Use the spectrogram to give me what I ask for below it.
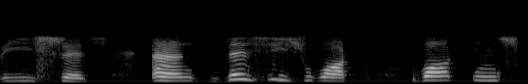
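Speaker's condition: Cerebral palsy; affects speed of communication

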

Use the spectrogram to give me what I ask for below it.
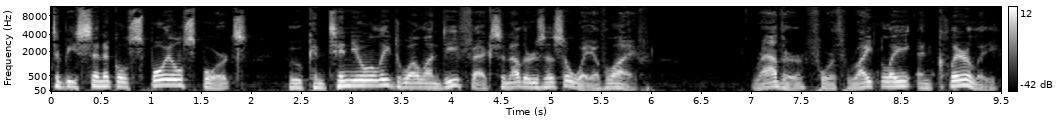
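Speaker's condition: No condition

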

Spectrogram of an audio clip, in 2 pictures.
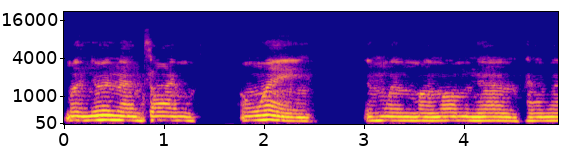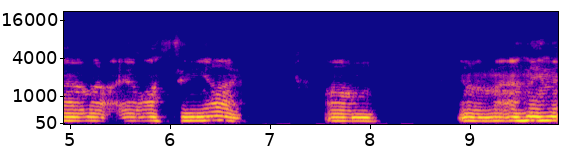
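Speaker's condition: ALS; diagnosed at 21, San Francisco ALS clinic, arm nerve issues, weak hands, trouble running, slow progressor

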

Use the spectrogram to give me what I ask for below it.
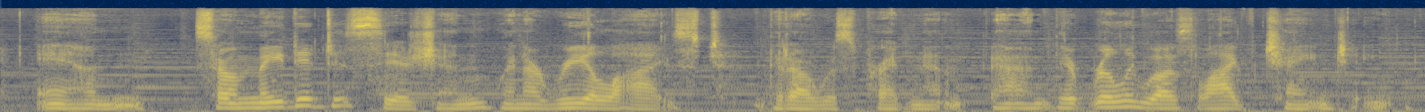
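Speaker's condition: No condition

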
